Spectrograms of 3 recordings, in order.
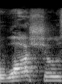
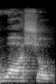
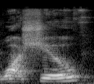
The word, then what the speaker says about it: Washo: have nothing against the Washo people I understand that I Mis I mispronouncing I said waso it's it's because I'm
